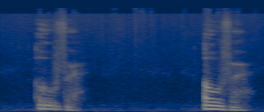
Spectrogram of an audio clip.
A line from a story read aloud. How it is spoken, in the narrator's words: brokenly murmured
